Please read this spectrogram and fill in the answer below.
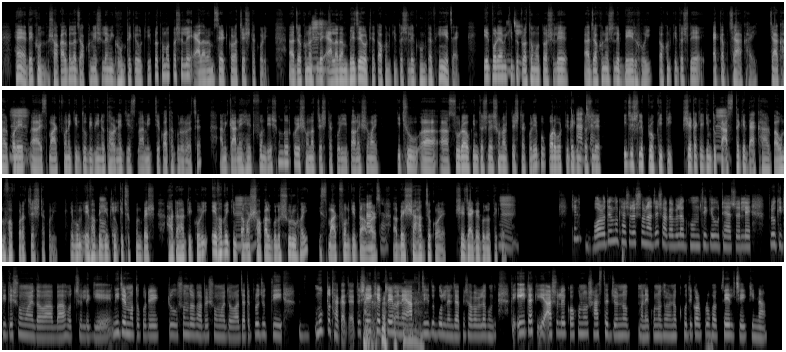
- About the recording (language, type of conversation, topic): Bengali, podcast, তোমার ফোন জীবনকে কীভাবে বদলে দিয়েছে বলো তো?
- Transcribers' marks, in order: "অ্যালার্ম" said as "অ্যালারাম"; "অ্যালার্ম" said as "অ্যালারাম"; tapping; laugh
